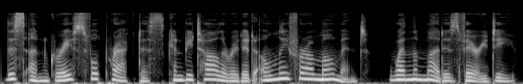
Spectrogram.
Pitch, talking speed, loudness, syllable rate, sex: 190 Hz, 185 wpm, -15 LUFS, 5.5 syllables/s, female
